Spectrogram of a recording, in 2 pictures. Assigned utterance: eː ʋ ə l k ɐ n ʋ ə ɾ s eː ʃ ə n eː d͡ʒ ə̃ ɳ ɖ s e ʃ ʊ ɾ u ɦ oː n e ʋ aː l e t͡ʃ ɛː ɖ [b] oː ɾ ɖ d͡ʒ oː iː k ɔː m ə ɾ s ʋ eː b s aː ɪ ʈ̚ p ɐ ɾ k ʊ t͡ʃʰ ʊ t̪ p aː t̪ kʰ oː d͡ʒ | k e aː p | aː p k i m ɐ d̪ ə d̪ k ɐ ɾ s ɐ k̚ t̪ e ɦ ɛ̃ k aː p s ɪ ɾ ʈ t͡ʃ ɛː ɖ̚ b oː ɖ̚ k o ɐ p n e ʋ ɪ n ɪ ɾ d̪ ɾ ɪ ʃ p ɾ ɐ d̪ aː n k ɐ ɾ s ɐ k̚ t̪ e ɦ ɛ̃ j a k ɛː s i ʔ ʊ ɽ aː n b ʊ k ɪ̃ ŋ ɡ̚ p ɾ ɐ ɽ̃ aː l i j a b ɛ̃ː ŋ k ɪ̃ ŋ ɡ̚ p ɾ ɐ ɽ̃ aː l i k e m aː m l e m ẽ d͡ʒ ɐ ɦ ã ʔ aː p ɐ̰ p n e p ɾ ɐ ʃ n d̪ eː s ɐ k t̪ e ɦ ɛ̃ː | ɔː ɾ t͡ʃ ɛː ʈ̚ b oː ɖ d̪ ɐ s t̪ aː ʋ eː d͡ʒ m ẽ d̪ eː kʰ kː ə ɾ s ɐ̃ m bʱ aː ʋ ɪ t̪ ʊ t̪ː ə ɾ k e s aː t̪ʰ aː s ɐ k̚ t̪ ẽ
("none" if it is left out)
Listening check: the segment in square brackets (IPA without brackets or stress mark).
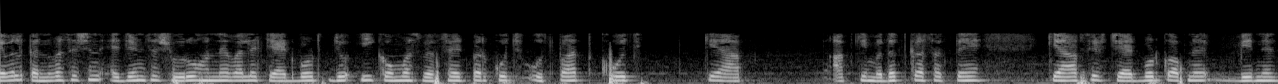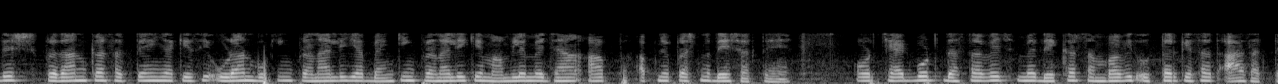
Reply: b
